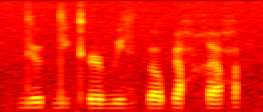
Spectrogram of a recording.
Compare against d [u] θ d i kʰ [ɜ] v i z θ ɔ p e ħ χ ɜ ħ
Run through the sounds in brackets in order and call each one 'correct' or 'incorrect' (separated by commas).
incorrect, incorrect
